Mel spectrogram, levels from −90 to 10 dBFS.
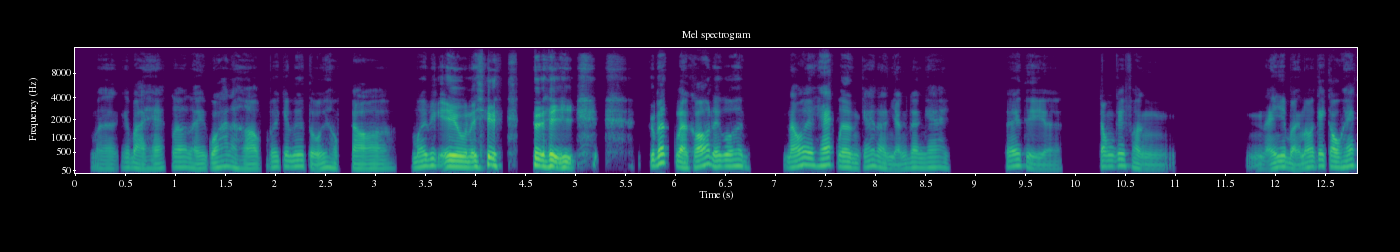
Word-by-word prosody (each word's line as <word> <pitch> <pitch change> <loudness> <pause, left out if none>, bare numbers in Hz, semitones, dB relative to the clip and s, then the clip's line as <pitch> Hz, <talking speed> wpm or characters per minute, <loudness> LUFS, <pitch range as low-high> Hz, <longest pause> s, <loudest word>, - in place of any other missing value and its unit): Mà 90 0 -13
cái 115 - -11
bài 100 -5 -5
hát 95 +2 -7
đó 120 0 -4
lại 95 -4 -6
quá 110 +7 -3
là 130 - -7
hợp 90 -1 -4
với 120 +1 -5
cái 130 0 -5
lứa 135 +1 -1
tuổi 110 - -3
học 100 -4 -8
trò, 95 0 -4 0.2
mới 120 +5 -1
biết 155 - -1
yêu 130 -2 +8
nữa 120 - +4
chứ, - - +8 0.4
th - - +6
thì 115 -5 +7 0.8
rất - - +7
là - - +6
khó - - +3
để 130 - +2
quên, 135 0 0 0.3
nói 150 +8 +2
hát 160 +2 +1
lên 120 -5 0
cái 130 +4 -6
là 115 - -4
nhận 90 0 -8
ra 115 +1 -4
ngay. 110 0 -8 0.6
Thế 135 +4 -1
thì, 85 -1 -7
ờ, 80 -1 -13 0.4
trong 130 +1 -3
cái 150 - -2
phần 85 - -9 0.8
nãy - - -6
như 130 - +1
bạn - - -4
nói 120 +2 -1
cái 145 - -2
câu 120 -2 +1
hát 140 +5 -3
115 Hz, 225 wpm, -21 LUFS, 95-130 Hz, 0.8 s, yêu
